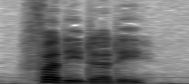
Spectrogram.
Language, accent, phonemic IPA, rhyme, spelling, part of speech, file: English, US, /ˈfʌdiˌdʌdi/, -ʌdi, fuddy-duddy, noun / adjective, En-us-fuddy-duddy.ogg
- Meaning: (noun) An old-fashioned, persnickety or ineffective person; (adjective) Old-fashioned and persnickety or ineffective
